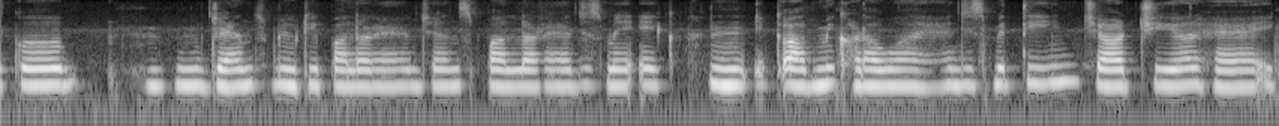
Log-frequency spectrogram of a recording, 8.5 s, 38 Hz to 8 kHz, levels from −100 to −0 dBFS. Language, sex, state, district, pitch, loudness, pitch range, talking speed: Hindi, female, Uttar Pradesh, Muzaffarnagar, 210 Hz, -20 LUFS, 205-220 Hz, 155 wpm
